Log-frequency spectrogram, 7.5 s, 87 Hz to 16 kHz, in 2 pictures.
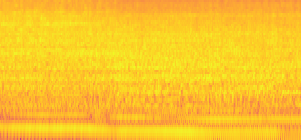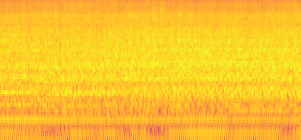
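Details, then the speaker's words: Powerful 4-cylinder (about 230 hp) from a Copart car with broken oil pan, first start, running with no oil in the engine and smoking; harsh loud rattly idle with gritty metallic edge; engine running dry. "So we found the problem, and I'm not happy. Copart did not list undercarriage damage on the listing, and the oil pan is broken. No oil in the engine, and I'm sure people have been trying to crank it up and run it with no oil, so."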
